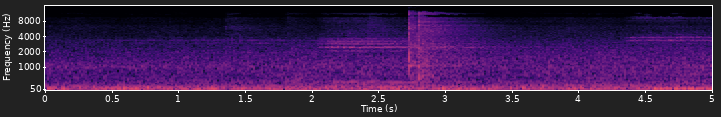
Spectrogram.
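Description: Low, steady rumble of road traffic, with one sharp click nearly three seconds in.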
